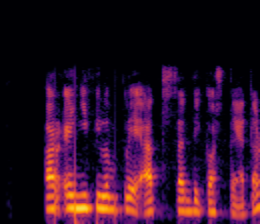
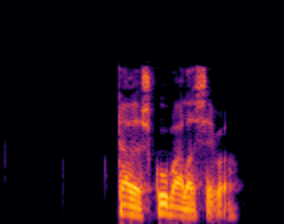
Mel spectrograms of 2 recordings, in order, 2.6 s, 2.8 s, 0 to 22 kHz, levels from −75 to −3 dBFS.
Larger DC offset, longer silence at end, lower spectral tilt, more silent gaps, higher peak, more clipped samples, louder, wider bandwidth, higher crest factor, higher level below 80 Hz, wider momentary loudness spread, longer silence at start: neither; second, 0 s vs 0.5 s; first, -6 dB/octave vs -4.5 dB/octave; neither; about the same, -4 dBFS vs -2 dBFS; neither; second, -21 LUFS vs -16 LUFS; about the same, 7.6 kHz vs 7.8 kHz; about the same, 18 dB vs 16 dB; about the same, -52 dBFS vs -54 dBFS; about the same, 10 LU vs 10 LU; second, 0.45 s vs 1.2 s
